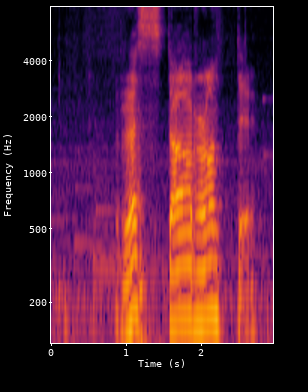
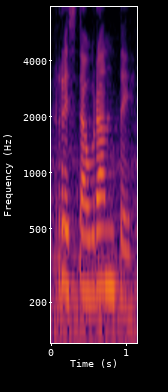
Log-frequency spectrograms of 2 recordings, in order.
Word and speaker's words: restaurante: Restaurante. Restaurante. Restaurante. Restaurante. I put my rolled R, my trilled R wrong location, but yeah. Restaurante.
